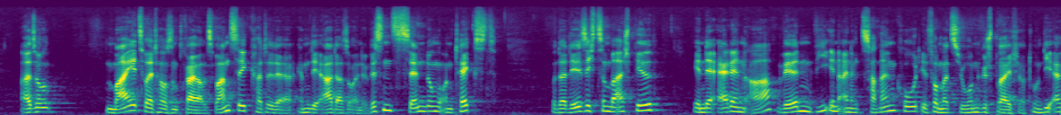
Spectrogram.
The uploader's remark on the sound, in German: Dieser Vortrag wurde bei der Langen Nacht der Wissenschaften in Halle gehalten.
